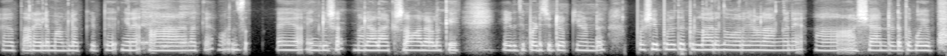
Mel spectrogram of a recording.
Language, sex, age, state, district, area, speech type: Malayalam, female, 18-30, Kerala, Kottayam, rural, spontaneous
